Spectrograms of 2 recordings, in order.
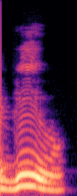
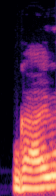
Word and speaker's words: give: देखिए FOR को फॉर, और फिर से GIVE आ गया, गिव, गाइव नहीं पढ़ेंगे, फॉर गिव ऐसे, फॉर गिव, ठीक है ना, फॉर गिव।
